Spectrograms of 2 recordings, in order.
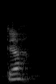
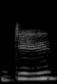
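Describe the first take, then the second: First: The vowel is reduced to a weak uh. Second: The vowel is a full oo sound.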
